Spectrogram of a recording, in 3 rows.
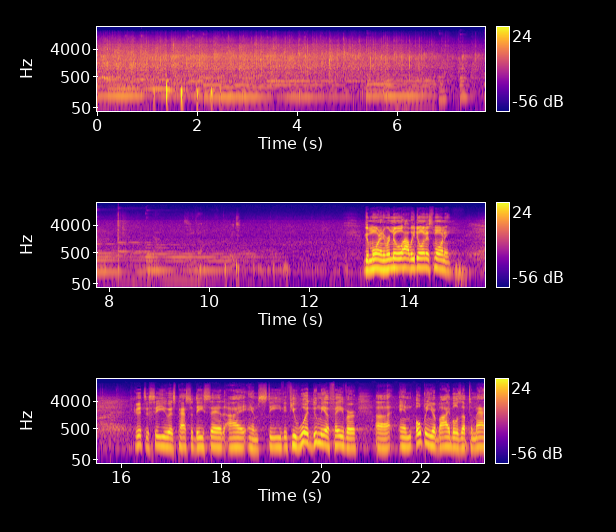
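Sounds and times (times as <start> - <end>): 
church congregation applause welcoming a pastor up to preach: 0.0 - 8.2
speech: 13.1 - 15.0, 16.3 - 23.2.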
